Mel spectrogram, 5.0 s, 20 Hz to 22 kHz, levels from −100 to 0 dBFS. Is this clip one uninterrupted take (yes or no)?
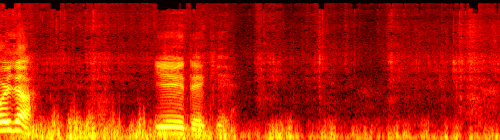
yes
